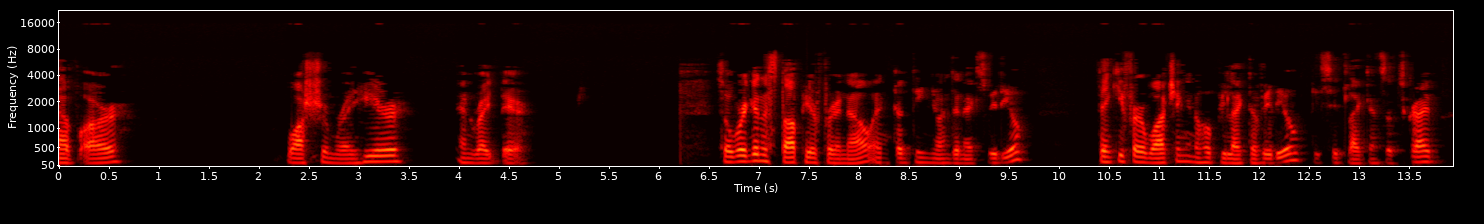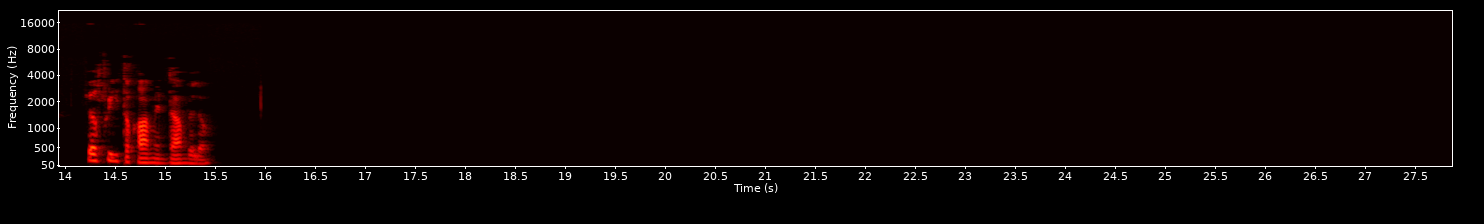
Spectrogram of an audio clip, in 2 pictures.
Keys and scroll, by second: 6.1 F1.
